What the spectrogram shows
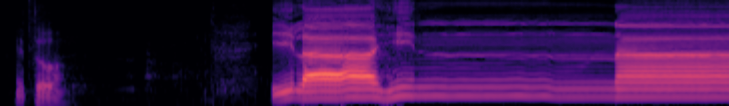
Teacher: ingat huruf sin mengalir ketika disukunkan ya, mengalir as ya.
